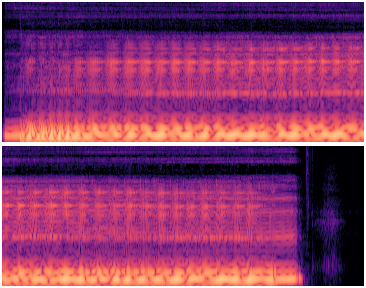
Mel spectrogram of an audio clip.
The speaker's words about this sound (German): dann brummen wir einfach ein bisschen ins Mikro rein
